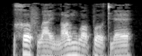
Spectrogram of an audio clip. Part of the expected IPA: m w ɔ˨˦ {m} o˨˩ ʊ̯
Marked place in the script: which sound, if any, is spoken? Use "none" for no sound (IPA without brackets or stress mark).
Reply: p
